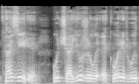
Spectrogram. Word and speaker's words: Caziri: The letter "z" ("dzeta") in this word should be pronounced /t͡s/, like the Italian "z" ("dzeta").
